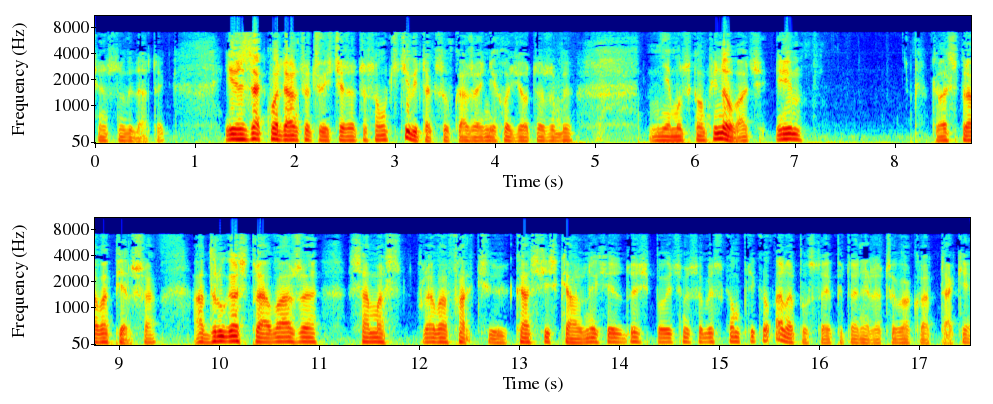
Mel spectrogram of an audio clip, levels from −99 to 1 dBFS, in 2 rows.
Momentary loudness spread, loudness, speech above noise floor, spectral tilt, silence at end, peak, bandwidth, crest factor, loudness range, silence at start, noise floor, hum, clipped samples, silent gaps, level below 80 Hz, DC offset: 13 LU; -15 LUFS; 25 dB; -7 dB/octave; 0 s; 0 dBFS; 7.4 kHz; 14 dB; 5 LU; 0 s; -39 dBFS; none; 0.1%; none; -38 dBFS; under 0.1%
